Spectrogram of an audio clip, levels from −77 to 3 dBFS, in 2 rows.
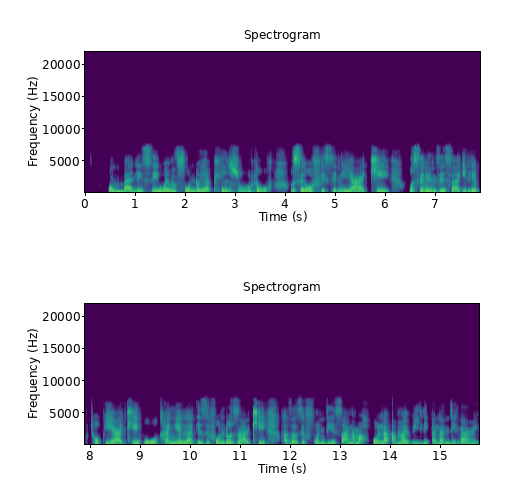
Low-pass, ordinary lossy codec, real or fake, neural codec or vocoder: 7.2 kHz; AAC, 32 kbps; real; none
